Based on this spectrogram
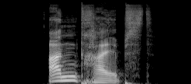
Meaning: second-person singular dependent present of antreiben
- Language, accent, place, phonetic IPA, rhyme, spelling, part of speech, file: German, Germany, Berlin, [ˈanˌtʁaɪ̯pst], -antʁaɪ̯pst, antreibst, verb, De-antreibst.ogg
